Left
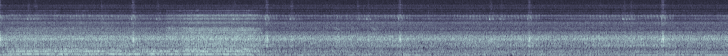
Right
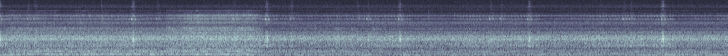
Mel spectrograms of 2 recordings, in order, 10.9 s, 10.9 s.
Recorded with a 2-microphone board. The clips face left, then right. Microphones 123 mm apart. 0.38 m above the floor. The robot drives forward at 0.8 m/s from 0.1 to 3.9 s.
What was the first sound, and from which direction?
Only background noise.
